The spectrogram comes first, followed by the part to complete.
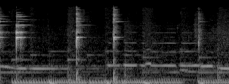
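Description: Hand hammer striking iron held in tongs on a small anvil, about five sharp ringing clinks at an uneven pace, over background music with a wavering melody.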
